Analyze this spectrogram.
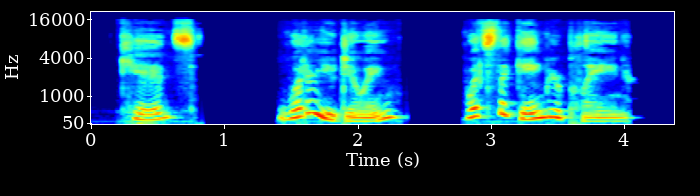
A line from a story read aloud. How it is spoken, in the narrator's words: Mama Peters asked calmly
